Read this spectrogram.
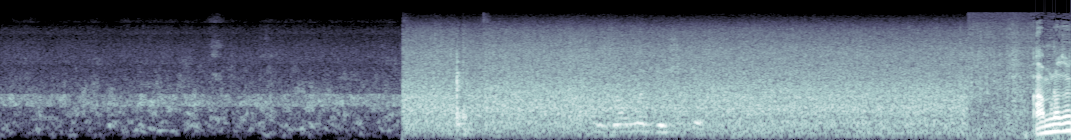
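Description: A deer munches grain from a plate.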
